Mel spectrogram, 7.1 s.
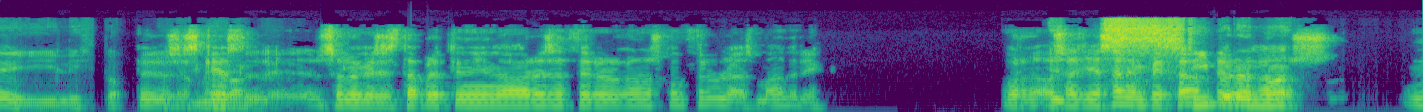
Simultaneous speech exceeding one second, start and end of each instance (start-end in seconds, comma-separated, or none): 5.2-6.5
